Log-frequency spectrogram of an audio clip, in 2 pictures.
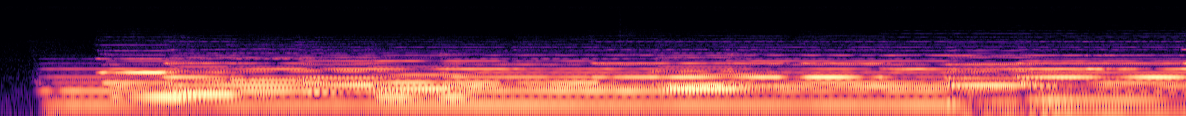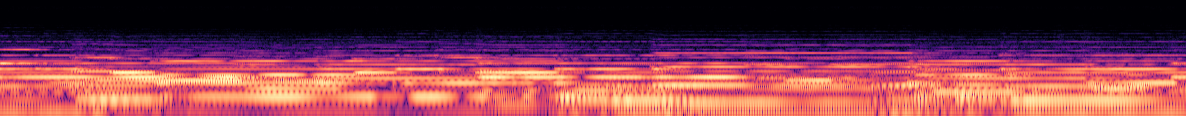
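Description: Church organ beginning a piece about half a second in with sustained full chords over a held low pedal note. The bass changes about ten seconds in.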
